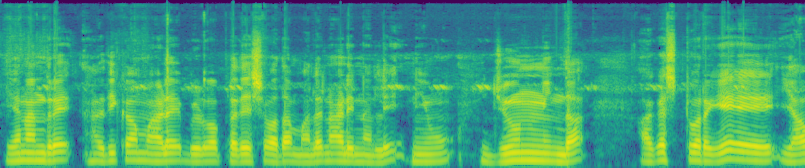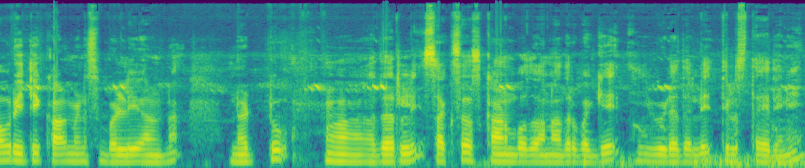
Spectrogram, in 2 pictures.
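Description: A man's voice: medium pitch, flat delivery, normal speed, darkish tone, slight background noise. A man from Karnataka hosting a farming channel, talking loosely through plantation tips with fillers and restarts, outdoors on a plantation. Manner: unscripted, many fillers and restarts. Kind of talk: casual farming how-to talk.

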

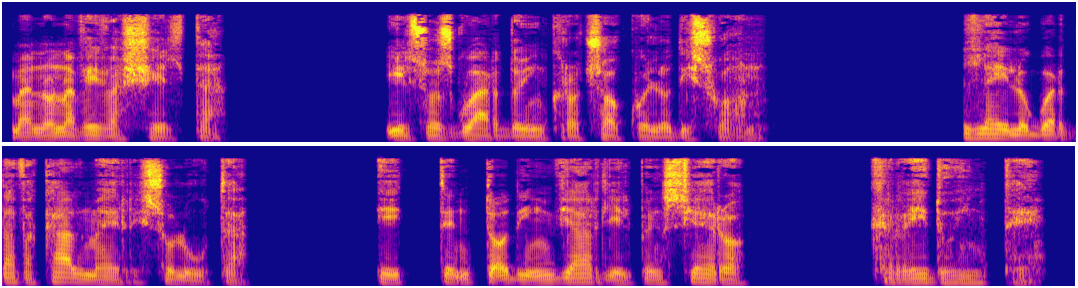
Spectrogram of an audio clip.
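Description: A man narrating an audiobook in a dramatic, expressive storytelling style. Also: low-pitched, normal speed, dry recording, clean studio sound.

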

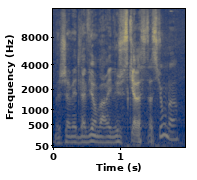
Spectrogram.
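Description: Lively excitable man in game role-play. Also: medium pitch, very fast, vocal fry, slight background noise. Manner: excitable, panicky, swears a lot. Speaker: streamer role-playing a character. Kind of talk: in-character role-play chat in a driving game.

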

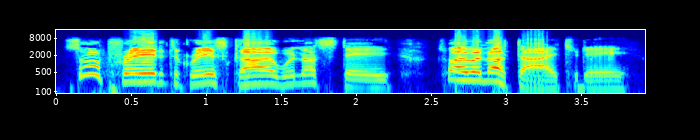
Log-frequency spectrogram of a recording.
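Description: A man in his thirties reads poetry as an amateur, tossing in casual asides, speaking into a headset mic in a small, cluttered bedroom. He makes videos, and his voice is high-pitched, very animated, gravelly and sharp, at a normal speed with no echo.

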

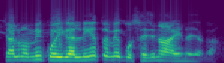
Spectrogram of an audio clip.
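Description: Rapid-talking man, soothing tone. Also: high-pitched. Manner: soothing, placating. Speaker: son in a family drama. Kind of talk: amateur family drama acting. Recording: dull lo-fi recording.

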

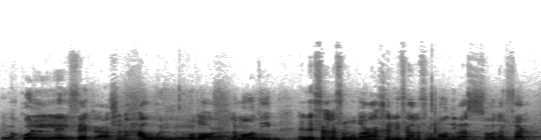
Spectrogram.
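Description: A man's voice: high-pitched, very fast, a little mellow, dull audio, slight background noise. A man with an Egyptian Arabic accent teaching an English grammar lesson, explaining step by step and often checking that his listeners follow.

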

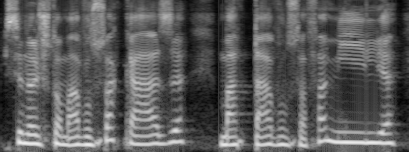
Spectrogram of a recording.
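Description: Podcast guest, thirties man, high voice, dry close sound, emphatic explainer. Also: fairly quick, darkish tone, no echo. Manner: emphatic, explains with broad hand gestures. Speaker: history guest. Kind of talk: casual podcast conversation. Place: studio room with bookshelves. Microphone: podcast mic on boom arm.

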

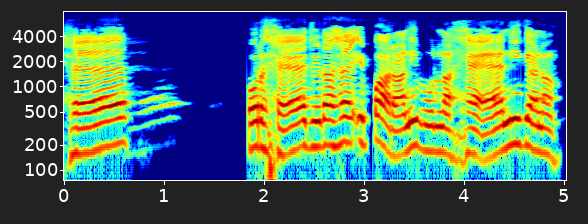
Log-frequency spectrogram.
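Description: Male recitation teacher, fairly high voice, repeats words slowly, muffled lo-fi sound. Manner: methodical, repeats words syllable by syllable. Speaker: Gurbani pronunciation teacher. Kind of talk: explaining correct recitation of scripture.

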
